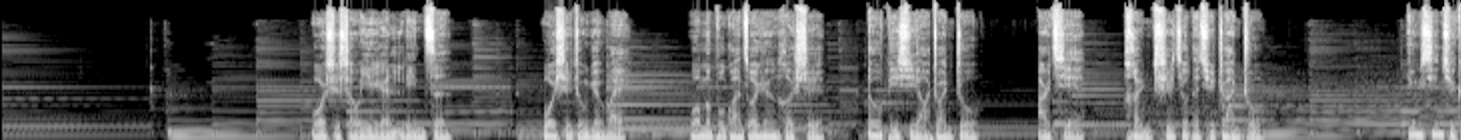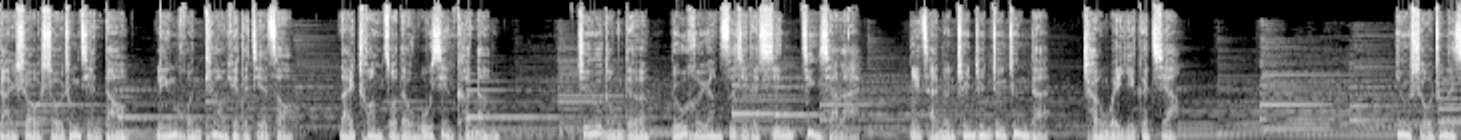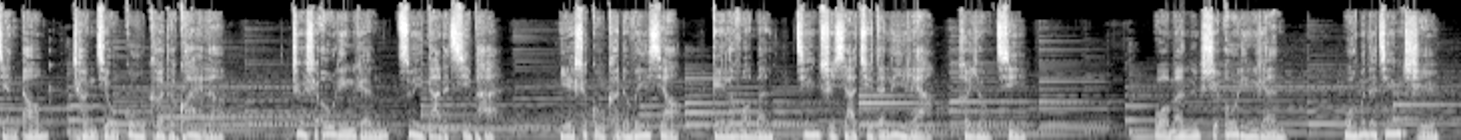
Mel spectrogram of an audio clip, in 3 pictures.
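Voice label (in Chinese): 国语 男声 广告（温情 自述） 激情激昂 大气浑厚磁性 科技感 积极向上; 广告-欧灵发艺宣传语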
